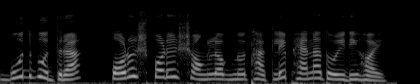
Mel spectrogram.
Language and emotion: Bengali, neutral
